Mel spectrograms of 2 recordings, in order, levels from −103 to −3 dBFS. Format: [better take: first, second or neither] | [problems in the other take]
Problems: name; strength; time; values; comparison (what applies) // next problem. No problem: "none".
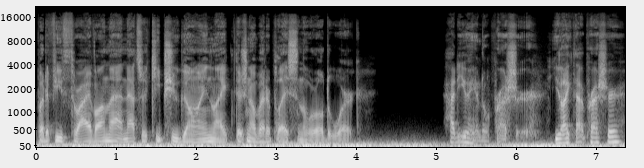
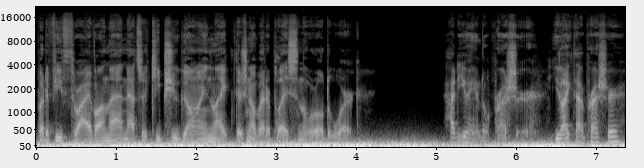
first | low rumble; loud; throughout; 9 dB below the speech; faint in the first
